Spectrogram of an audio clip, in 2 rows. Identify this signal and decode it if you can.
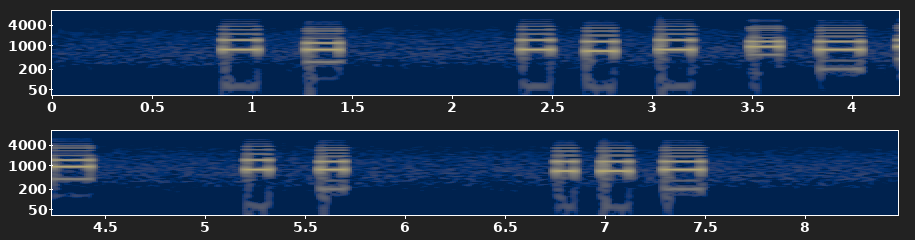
DTMF, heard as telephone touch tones, dialled by hand, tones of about 150 ms. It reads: 64 62605# 65 225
